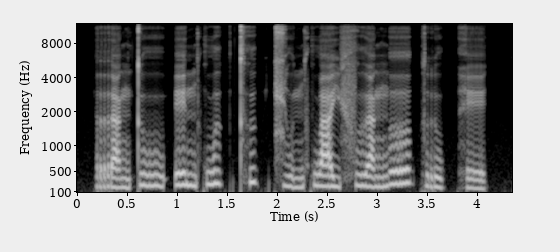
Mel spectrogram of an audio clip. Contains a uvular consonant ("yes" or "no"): no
